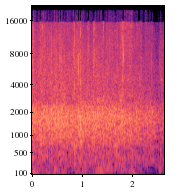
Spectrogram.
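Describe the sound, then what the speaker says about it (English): Audience applause for a software company founder at a tech conference session, a steady dense clapping that holds evenly throughout and eases slightly at the end. "So big applause for Timo."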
